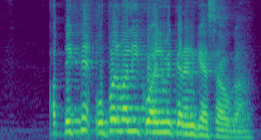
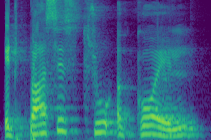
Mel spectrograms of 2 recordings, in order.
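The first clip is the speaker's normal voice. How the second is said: slow, word by word dictation; dictating; much slower than usual. Acted. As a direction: dictate slowly for students to write. Dictation continues.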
